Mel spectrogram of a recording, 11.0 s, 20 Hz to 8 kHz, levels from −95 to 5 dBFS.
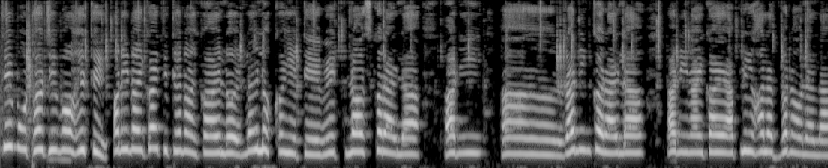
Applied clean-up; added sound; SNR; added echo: classical method Wiener filter.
